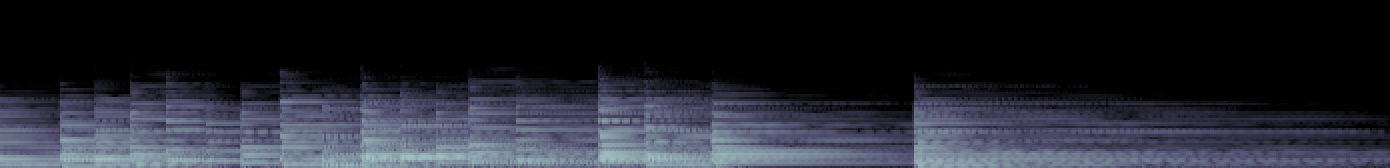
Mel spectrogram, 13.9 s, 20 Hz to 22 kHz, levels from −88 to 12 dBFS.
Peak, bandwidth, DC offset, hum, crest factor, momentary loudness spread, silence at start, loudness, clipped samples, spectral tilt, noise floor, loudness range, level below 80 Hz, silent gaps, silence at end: -8 dBFS; 3.5 kHz; under 0.1%; none; 18 dB; 19 LU; 0 s; -24 LUFS; under 0.1%; -10.5 dB/octave; -50 dBFS; 14 LU; -46 dBFS; none; 0.65 s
